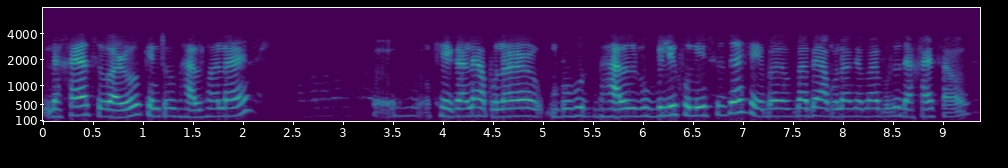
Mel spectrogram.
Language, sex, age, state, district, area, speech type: Assamese, female, 30-45, Assam, Biswanath, rural, conversation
